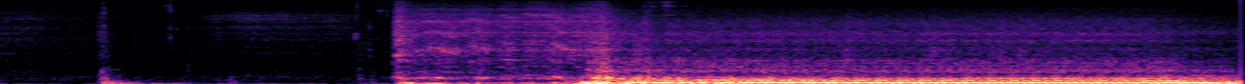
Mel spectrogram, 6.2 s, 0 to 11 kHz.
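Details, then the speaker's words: 2005 Chevrolet Silverado with junkyard LS engine, Truck Norris cam and high-flow oil pump, untuned, first start: a few cranks then catches quickly into strong even V8 idle, no odd noises; 60–70 psi oil pressure. "Oh my god, it fired right up. Let's go, man. It sounds good already. For not having a tune, I can't believe how good it's running."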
